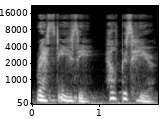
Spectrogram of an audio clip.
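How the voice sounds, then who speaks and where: A man acting a grave, reassuring companion in a fantasy video game, with a deep, husky voice. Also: big pitch swings, unhurried, mellow, heavily acted. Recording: long echoing reverb.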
